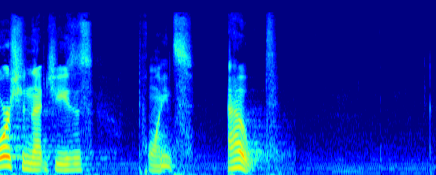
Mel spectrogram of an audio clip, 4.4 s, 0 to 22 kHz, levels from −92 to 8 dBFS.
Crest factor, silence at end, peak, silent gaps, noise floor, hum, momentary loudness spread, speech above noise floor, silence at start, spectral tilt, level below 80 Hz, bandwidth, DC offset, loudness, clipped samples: 22 dB; 1.6 s; -10 dBFS; none; -67 dBFS; none; 19 LU; 38 dB; 0 s; -5 dB/octave; -68 dBFS; 16 kHz; under 0.1%; -32 LUFS; under 0.1%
